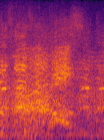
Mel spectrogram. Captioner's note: crowd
